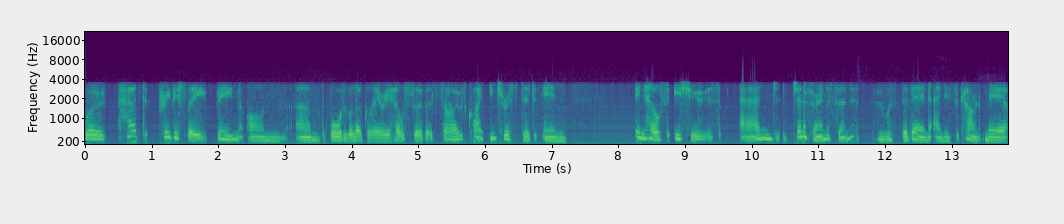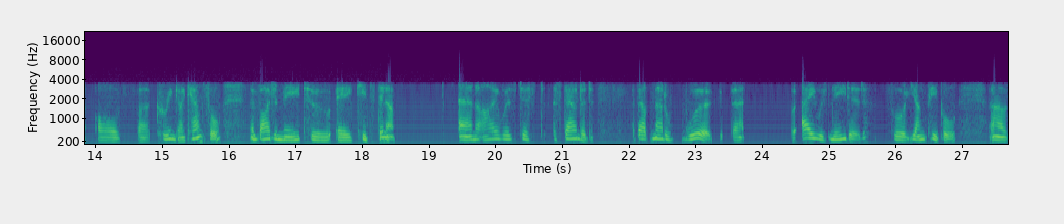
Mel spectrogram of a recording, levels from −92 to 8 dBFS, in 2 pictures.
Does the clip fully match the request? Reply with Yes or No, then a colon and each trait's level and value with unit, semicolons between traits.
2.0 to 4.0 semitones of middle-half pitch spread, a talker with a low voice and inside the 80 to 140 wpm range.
Yes: average, 3.4 semitones; low, 125 Hz; slow, 135 wpm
